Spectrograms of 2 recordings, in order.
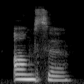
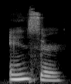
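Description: First: Said in the usual way. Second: "answer" opening on the American "a" of "cat"; American pronunciation. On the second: Shown as a demonstration. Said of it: "美式发音". (美式发音 answer，开头读 cat 里的 a)

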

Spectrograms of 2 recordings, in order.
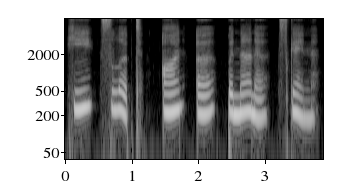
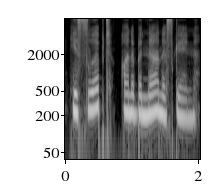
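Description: First: Slow, word-by-word model reading; slow read-through. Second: Said in the usual way. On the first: Shown as a demonstration. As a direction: take the sentence slowly, each word apart. (慢慢地逐词朗读) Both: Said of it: "慢慢来读".

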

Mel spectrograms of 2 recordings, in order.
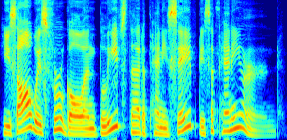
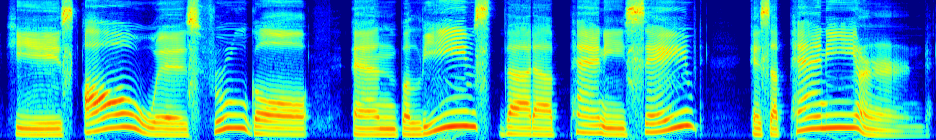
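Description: First: Quicker, flowing read with linked words; faster. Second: Very slow, drawn-out read with each word stretched; slowest speed. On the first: Teacher showing students the sentence read faster. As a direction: run it together at a natural clip. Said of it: "咱们再快一点试试看". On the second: Teacher modelling the sentence for students at slowest speed. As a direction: spell out every word slowly for the learners. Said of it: "先用最慢的速度来一遍". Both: Shown as a demonstration.

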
